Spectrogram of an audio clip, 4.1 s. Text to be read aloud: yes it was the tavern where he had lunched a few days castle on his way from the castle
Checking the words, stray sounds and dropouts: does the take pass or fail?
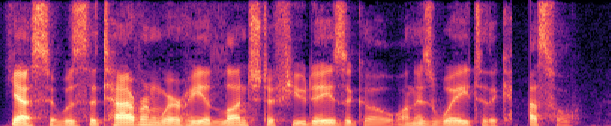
fail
